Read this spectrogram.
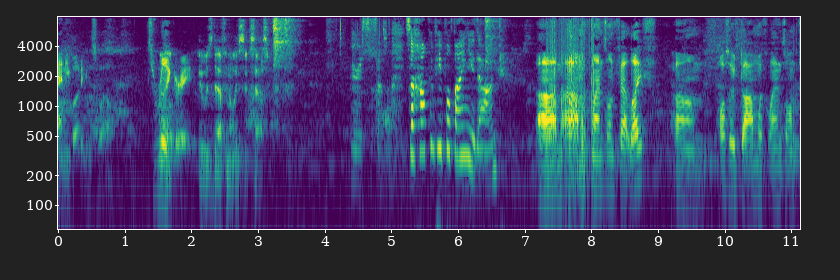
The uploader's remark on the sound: Brought together over 400 rope enthusiasts & instructors from all over the world. This gathering of legendary riggers made Orlando the temporary center of the roping world and we were able to conduct 6 interview from the convention floor.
